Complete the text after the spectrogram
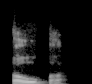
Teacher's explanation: ওয়াউলিন নরম আওয়াজে তাড়াতাড়ি পড়তে হয়।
